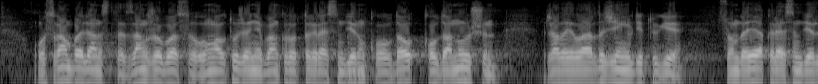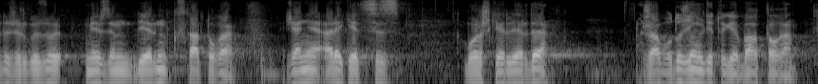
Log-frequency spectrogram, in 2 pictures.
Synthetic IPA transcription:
wʔo̞səʁɑnbɑjlˠɑnəst̪əzɑɴʒo̞bɑsəwo̞ɴɑlˠt̪uʒæne̞baŋkro̞t̪ːəqɾæsɪmd̪e̞ɾɪɴqʰo̞lˠd̪ɑnuʏʃɪn | ʒɑd̪ɑjlˠɑɾd̪əʒe̞ŋɪld̪e̞t̪uɡʲe̞ | so̞nd̪ɑjɑqɾæsɪmd̪e̞ɾd̪ɪʒʏɾɡʲɪzume̞ɾzɪmd̪e̞ɾɪɴqʰə̥sqɑɾt̪uʁɑʒæne̞ʔæɾekʲe̞t̪sɪz | bo̞ɾəʃkʲe̞ɾle̞ɾd̪ɪ | ʒɑbud̪əʒe̞ŋɪld̪e̞t̪uɡʲe̞bɑʁət̪ːɑlˠʁɑn

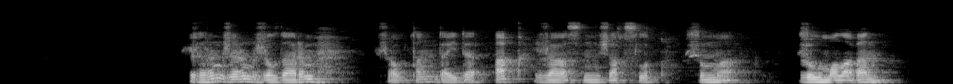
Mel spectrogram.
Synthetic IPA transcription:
ʒəɾəmʒəɾəmʒəlˠd̪ɑɾəm | ʒ̥ɑ̰wt̪ʰɑɴd̪ɑjd̪əɑqʒɑʁɑsənəɴʒɑqsəlˠəqʒ | ʒʊlˠmɑlˠɑʁɑn

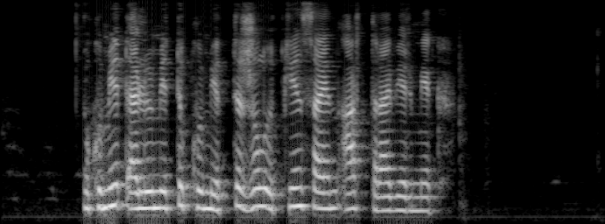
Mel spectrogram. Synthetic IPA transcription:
ʏkʲɪme̞t̪æle̞wme̞t̪ːɪkʲʰːɵme̞k̚t̪ɪʒəlˠwɵt̪̚kʲe̞nsɑjənɑɾt̪ːəɾɑbe̞ɾme̞k

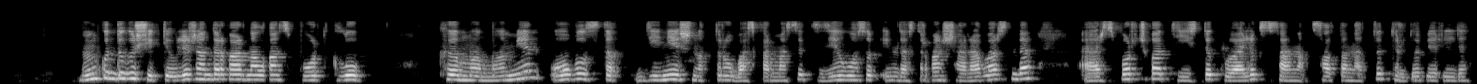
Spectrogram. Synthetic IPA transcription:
mʏmkʲɪnd̪ɪɡʲɪʃe̞k̚t̪e̞wlɪʒɑnd̪ɑɾʁɑːɾnɑlˠʁɑnspo̞rt̪klˠup̚ | kʰəməməme̞nwʔo̞blˠəst̪əq̚d̪e̞ne̞ʃənəq̚t̪əɾubɑsqɑɾmɑsət̪ʰɪze̞wo̞səpə̰jmd̪ɑst̪əɾʁɑnʃɑɾɑbɑɾəsənd̪ɑ | æɾspo̞ɾt̪ʃəqɑt̪ʰijɪst̪ɪkʲʰʉælɪksɑlˠt̪ɑnɑt̪ːət̪ʰʏɾd̪e̞be̞ɾɪld̪ɪ

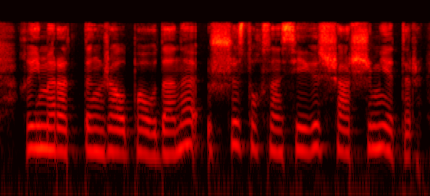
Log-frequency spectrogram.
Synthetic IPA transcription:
ʁijmɑɾɑt̪ːəɴʒɑlˠpɑwd̪ɑnəʔʏʃʒ̥ʏzt̪ʰo̞qsɑnse̞ɡʲɪzʃɑɾʃəmʲe̞t̪r

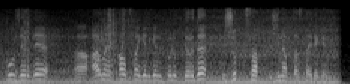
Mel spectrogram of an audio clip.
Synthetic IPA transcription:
bʊlˠʒe̞ɾd̪e̞ | ʔɑɾnɑjəχɑlˠəqːɑkʲʰe̞lɡʲe̞ŋkʲʰɵlɪk̚t̪e̞ɾd̪ɪʒʊp̚qʰʊ̥sɑpʒijnɑp̚t̪ʰɑst̪ɑjd̪e̞kʲe̞n

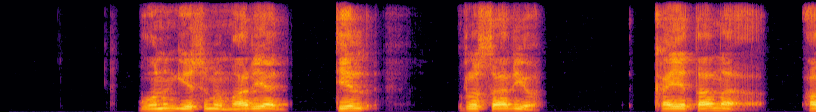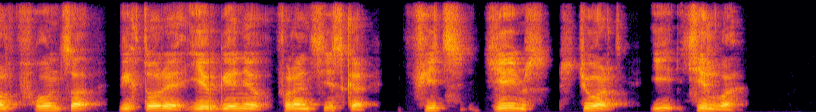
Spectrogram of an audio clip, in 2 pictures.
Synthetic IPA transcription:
wonəɴesɪmɪmaɾija | d̪̥e̞lʲ | rosaɾijo | kʰajet̪anaː | lˠfonsa | vikt̪o̞ɾijaje̞vɡʲe̞nʲijafransiska | fit̪s | ʒejmsst̪uart̪ | isilˠva

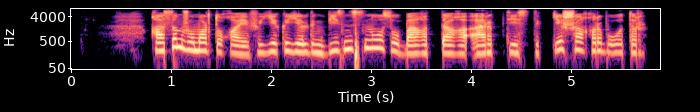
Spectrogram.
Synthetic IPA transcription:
qʰɑsəmʒo̞mɑɾt̪ʰːo̞qɑje̞fje̞kʲɪje̞ld̪ɪŋbijznesɪnwosəlˠbɑʁət̪ːɑʁəʔæɾɪp̚t̪e̞st̪ɪkʲːe̞ʃɑqəɾəpwo̞t̪əɾ

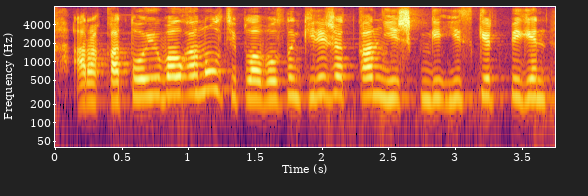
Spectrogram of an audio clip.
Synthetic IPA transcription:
ɑ̰ɾɑqːɑt̪ʰo̞jəpɑlˠʁɑnwo̞lˠt̪ʰʲiplˠabo̞zd̪əŋkʲʰele̞ʒɑt̪̚qɑnəne̞ʃkʲɪmɡʲeje̞skʲe̞ɾt̪̚pe̞ɡʲe̞n

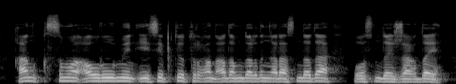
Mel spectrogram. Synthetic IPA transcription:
qʰɑɴqʰə̥səməʔɑwɾuəme̞ne̞se̞p̚t̪e̞t̪ʰʊɾʁɑnɑd̪ɑmd̪ɑɾd̪əɴɑɾɑsənd̪ɑd̪ɑwo̞sənd̪ɑjʒɑʁd̪ɑj

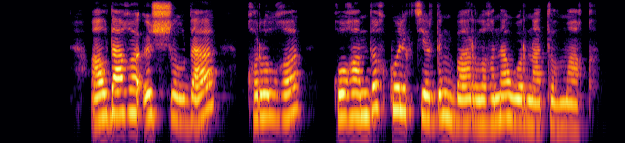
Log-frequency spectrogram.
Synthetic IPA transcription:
ɑlˠd̪ɑʁəʔʏʃʒ̥əlˠd̪ɑ | qʰʊɾəlˠʁə | qʰo̞ʁɑmd̪əqkʲʰɵlɪkt̪e̞ɾd̪ɪŋbɑɾlˠəʁənɑwo̞ɾnɑt̪əlˠmɑq

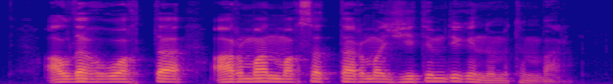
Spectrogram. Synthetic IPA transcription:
ɑ̰lˠd̪ɑʁəwɑqə̥t̪ːɑɑɾmɑnmɑqsɑt̪ːɑɾəmɑʒe̞t̪emd̪e̞ɡʲe̞nʏmɪt̪ɪmbɑ̰ɾ

